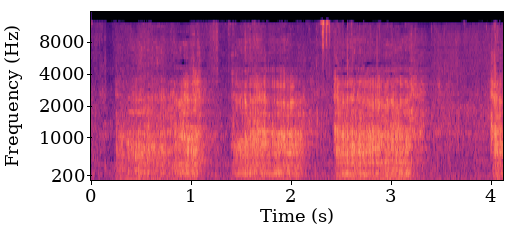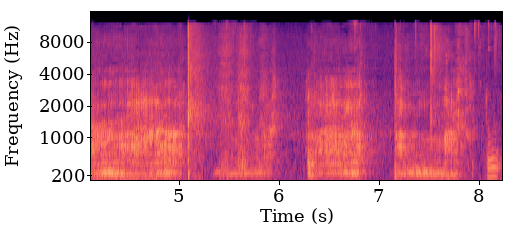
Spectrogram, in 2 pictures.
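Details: A six-month-old male Vizsla makes odd, drawn-out growling groans in bursts of about a second, with short pauses between; he always makes these weird noises when his owners do this particular thing.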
